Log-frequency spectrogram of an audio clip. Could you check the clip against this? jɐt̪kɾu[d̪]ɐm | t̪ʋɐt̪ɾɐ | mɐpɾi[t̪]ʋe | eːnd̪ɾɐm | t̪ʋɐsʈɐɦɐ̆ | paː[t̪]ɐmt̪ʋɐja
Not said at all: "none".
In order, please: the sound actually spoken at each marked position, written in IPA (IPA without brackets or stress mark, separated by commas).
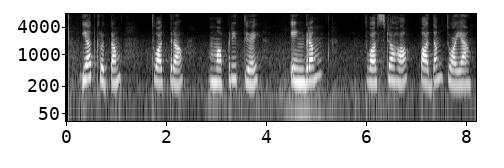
t̪, t̪, d̪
